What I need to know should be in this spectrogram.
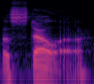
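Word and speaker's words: Estella: i was just corrected it was a stella and then that rhymes with corella but corella's the weird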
